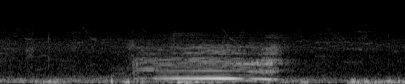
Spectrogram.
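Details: Cow on a heifer farm in Karachi, Pakistan, wandering about; a single drawn-out low moo rising slightly then falling, about one and a half seconds long, over a background of rustling and faint farm noise.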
